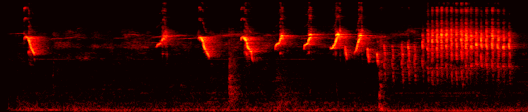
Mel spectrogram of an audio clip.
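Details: Local cendet (long-tailed shrike) from Kutai Barat, East Kalimantan. A clear high note opens, then a run of about eight sharp, falling whistled notes. It ends in a fast, buzzy, rasping trill. The background is quiet.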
